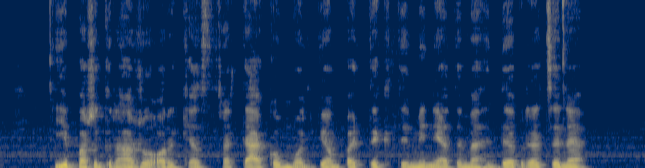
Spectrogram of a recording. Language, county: Lithuanian, Vilnius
